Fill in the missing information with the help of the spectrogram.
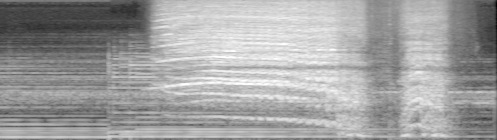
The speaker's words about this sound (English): My horse squealed, reared, bucked, and pitched me headfirst onto a giant, yellow-flowered, prickly pear patch. I landed face-to-face with an enormous, buzzing rattlesnake and understood why my usually placid gelding had gone suddenly loco.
